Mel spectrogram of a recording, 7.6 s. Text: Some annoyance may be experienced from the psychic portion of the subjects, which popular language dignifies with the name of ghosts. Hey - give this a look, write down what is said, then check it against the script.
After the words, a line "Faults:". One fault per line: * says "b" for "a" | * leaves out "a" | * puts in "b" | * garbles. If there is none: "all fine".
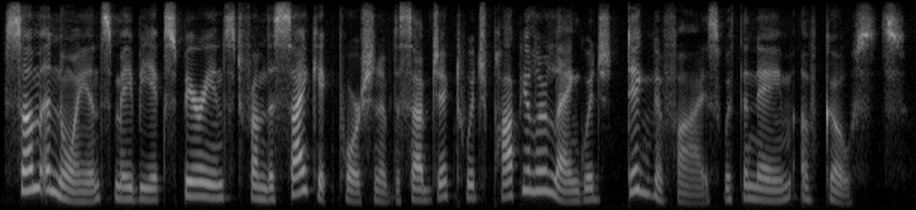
Some annoyance may be experienced from the psychic portion of the subject, which popular language dignifies with the name of ghosts.
Faults:
* says "subject" for "subjects"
